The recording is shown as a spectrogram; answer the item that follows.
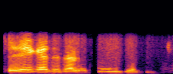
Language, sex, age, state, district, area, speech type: Bengali, male, 18-30, West Bengal, Uttar Dinajpur, rural, conversation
